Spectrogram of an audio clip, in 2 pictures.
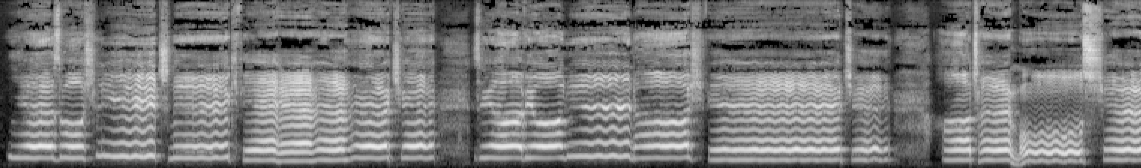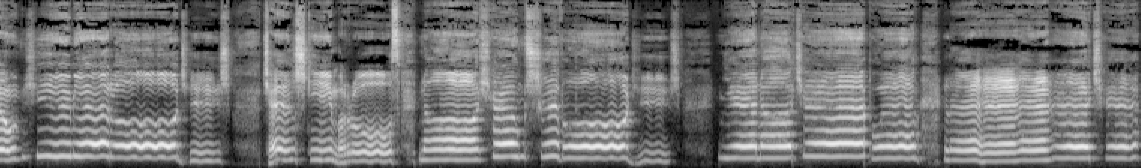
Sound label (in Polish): TENOR; Jezu sliczny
